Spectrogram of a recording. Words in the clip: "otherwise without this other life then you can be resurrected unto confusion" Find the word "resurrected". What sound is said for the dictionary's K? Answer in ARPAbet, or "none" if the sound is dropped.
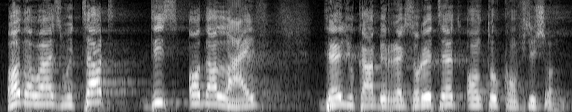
none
